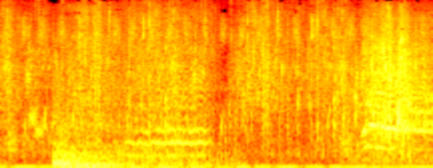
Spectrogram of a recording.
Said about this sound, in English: Oh, it's a geyser.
